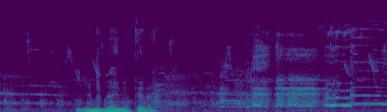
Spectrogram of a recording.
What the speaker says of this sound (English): The roosters are making their thing.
